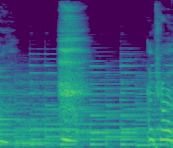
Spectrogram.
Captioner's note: Gal sighs in half griffon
